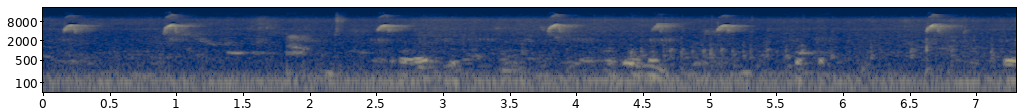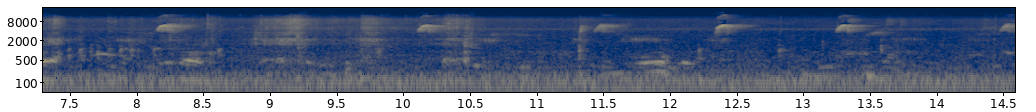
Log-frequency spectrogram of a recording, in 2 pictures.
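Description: A bird calling over and over: short, high chirps that drop in pitch, about one a second.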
